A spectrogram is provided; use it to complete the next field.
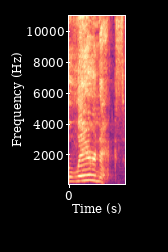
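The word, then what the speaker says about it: larynx: produced in the throat it's produced in the layer necks which is spelt lk r and x claire necks that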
